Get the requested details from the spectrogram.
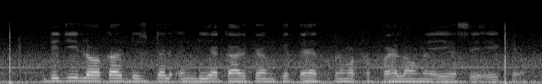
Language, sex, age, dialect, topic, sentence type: Hindi, male, 60-100, Awadhi Bundeli, banking, statement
